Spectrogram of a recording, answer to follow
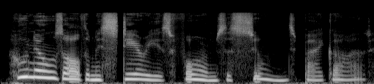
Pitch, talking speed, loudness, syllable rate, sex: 230 Hz, 145 wpm, -18 LUFS, 3.6 syllables/s, female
